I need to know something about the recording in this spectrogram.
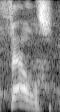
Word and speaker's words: Felix: they heard them and you don't you don't pronounce Felix Felix in Portuguese you pronounce it Fels well my last name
